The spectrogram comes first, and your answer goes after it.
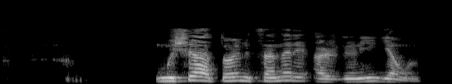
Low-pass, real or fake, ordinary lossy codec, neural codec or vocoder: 5.4 kHz; real; MP3, 24 kbps; none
